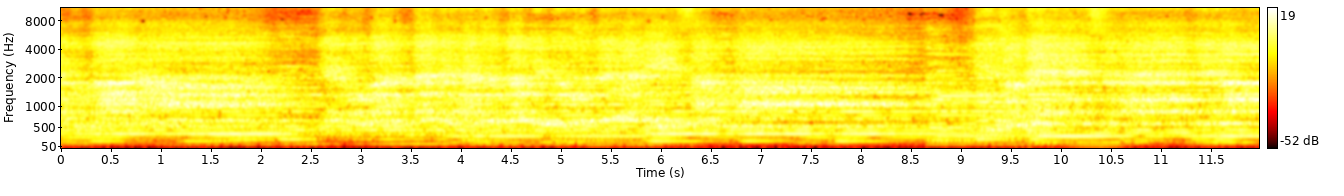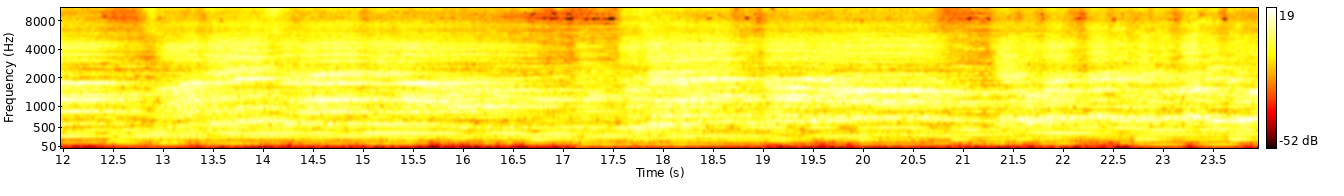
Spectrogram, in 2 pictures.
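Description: A large school choir singing a Hindi song in many voices, over instrumental accompaniment of held low notes that change every second or two.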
